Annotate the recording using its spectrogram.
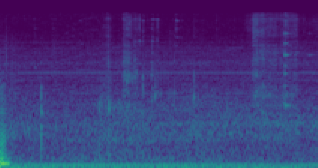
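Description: A steady low hum with a few faint, short clicks, about a second in and again near the end, as pepper pieces are handled.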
